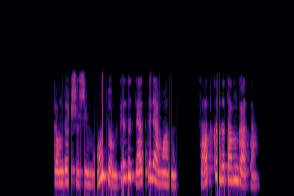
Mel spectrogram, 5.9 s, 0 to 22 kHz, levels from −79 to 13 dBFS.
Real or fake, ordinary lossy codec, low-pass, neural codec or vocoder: real; Opus, 64 kbps; 5.4 kHz; none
